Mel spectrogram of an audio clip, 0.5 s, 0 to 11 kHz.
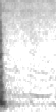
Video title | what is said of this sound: UNE SAISON AUX ABEILLES - S02E01 - "Reprise tranquille & candi mouillé" | forcément ça sonne très creux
